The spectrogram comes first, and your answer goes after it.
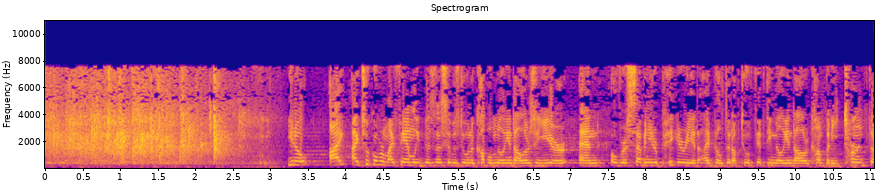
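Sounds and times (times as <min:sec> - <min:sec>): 
audience applause: 0:00.0 - 0:02.9
speech: 0:03.2 - 0:11.0.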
